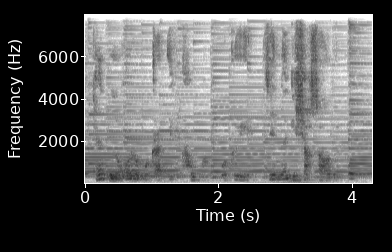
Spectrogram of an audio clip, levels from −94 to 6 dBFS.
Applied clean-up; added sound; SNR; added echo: none; Harp; 6 dB; reverberation time 0.2 s.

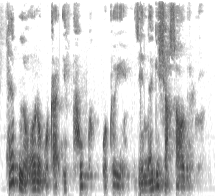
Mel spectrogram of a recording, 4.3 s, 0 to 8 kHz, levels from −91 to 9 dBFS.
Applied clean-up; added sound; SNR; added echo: none; none; none; none.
